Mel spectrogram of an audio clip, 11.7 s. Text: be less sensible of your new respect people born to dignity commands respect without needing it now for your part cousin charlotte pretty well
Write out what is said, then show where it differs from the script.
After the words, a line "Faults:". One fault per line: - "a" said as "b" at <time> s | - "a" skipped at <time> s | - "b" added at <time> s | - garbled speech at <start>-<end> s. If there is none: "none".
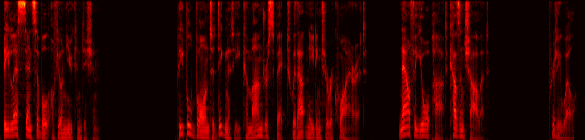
be less sensible of your new condition people born to dignity command respect without needing to require it now for your part cousin charlotte pretty well
Faults:
- "respect" said as "condition" at 1.4 s
- "commands" said as "command" at 4.8 s
- "to require" added at 6.4 s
